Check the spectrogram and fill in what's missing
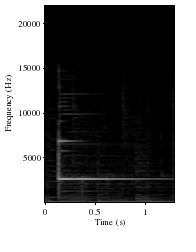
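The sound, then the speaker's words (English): A single bright bell ding, used as a timing signal in a workout, strikes sharply and rings on with a clear, sustained tone that slowly fades, heard alone with no voices. “There is a handy little bell sound, too.”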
